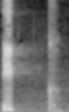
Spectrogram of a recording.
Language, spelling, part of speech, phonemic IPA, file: Punjabi, ਇੱਕ, numeral, /ɪkːə̆/, Pa-ਇੱਕ.ogg
- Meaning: one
